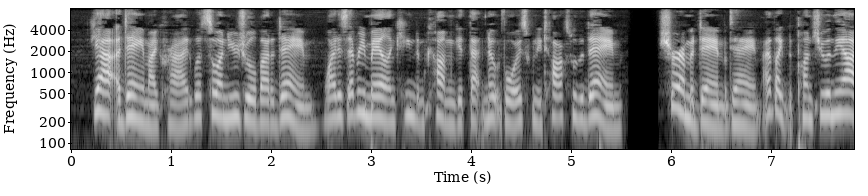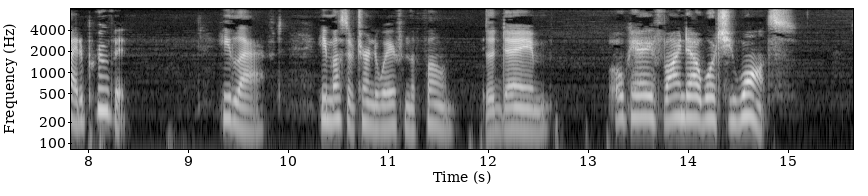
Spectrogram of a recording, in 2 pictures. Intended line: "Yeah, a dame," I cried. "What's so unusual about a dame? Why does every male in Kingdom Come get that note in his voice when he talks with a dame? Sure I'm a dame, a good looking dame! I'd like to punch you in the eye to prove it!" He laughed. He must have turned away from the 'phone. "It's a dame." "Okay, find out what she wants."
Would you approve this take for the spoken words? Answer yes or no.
no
